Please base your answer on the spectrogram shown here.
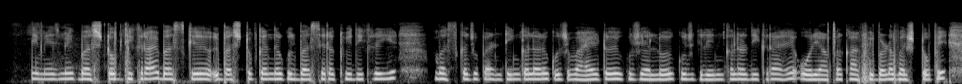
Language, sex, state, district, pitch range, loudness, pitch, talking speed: Hindi, female, West Bengal, Paschim Medinipur, 230-250 Hz, -15 LUFS, 240 Hz, 280 wpm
